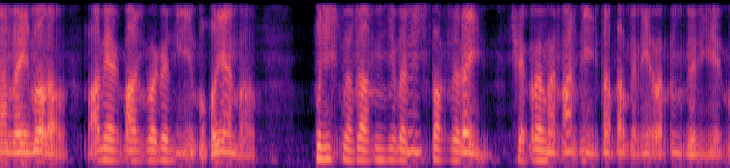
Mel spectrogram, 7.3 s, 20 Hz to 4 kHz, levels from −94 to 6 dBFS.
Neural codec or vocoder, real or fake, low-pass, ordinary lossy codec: autoencoder, 44.1 kHz, a latent of 192 numbers a frame, MeloTTS; fake; 3.6 kHz; none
